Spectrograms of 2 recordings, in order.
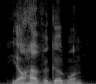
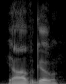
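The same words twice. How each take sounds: First: It is said slowly and clearly. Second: It is said fast and slurred.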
